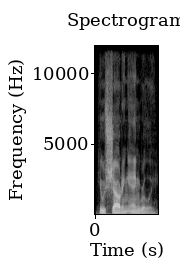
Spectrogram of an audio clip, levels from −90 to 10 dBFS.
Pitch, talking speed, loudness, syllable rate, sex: 115 Hz, 190 wpm, -16 LUFS, 6.0 syllables/s, male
